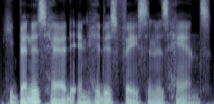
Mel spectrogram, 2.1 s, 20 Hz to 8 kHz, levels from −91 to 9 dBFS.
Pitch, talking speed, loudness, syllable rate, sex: 80 Hz, 310 wpm, -19 LUFS, 5.4 syllables/s, male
